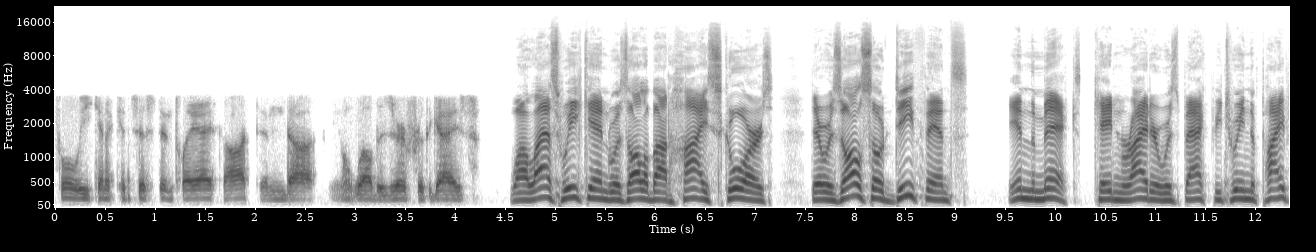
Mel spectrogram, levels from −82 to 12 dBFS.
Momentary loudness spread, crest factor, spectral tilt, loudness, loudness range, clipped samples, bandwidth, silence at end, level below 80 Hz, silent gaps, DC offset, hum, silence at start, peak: 12 LU; 18 dB; -5 dB/octave; -19 LUFS; 7 LU; under 0.1%; 15 kHz; 0 s; -64 dBFS; none; under 0.1%; none; 0.05 s; -2 dBFS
